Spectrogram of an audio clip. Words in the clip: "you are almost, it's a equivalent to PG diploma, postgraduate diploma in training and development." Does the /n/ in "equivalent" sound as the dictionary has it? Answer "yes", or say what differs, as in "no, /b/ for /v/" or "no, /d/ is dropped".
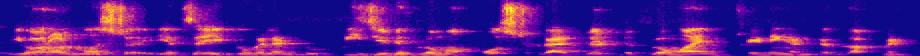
yes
